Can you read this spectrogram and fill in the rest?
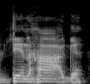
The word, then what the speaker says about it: Den Haag: Rotterdam, Amsterdam, pronounced the same, but like what it shows on the maps to Americans, it's the Hague is D-E-N-H-A-A-G over there, Den Haag.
